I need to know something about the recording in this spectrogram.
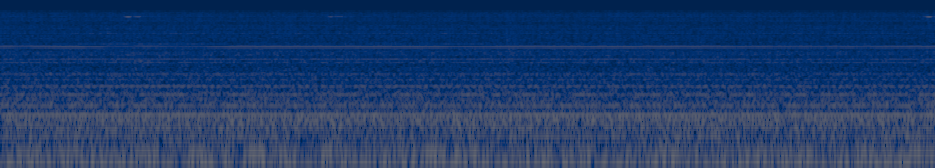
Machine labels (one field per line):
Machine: pump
